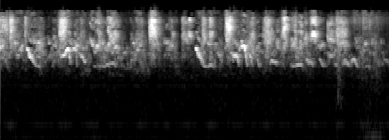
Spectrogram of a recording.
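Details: A flock of cockatiels, played to stimulate breeding, gives nonstop grating squawks and chirps with occasional looping whistled notes and a faint low thump near the end.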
